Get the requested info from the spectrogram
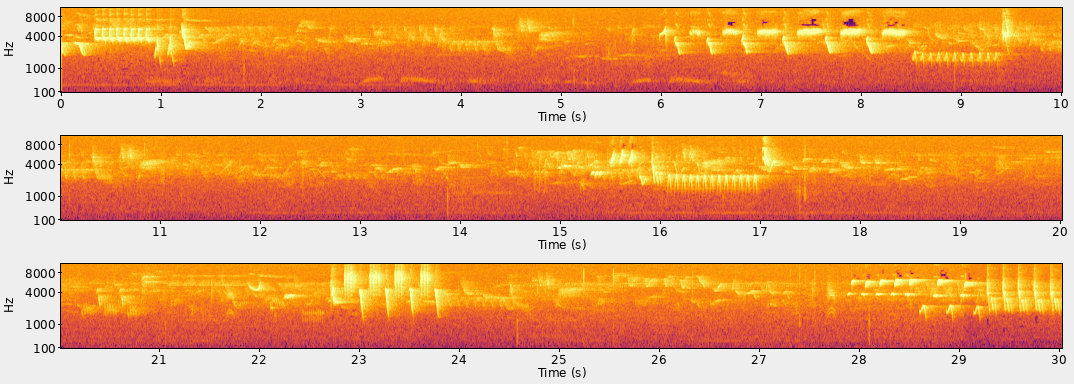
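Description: Common nightingale singing: loud phrases of fast repeated notes and whistles, each a second or more long, with pauses of several seconds between them, about five phrases in all.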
